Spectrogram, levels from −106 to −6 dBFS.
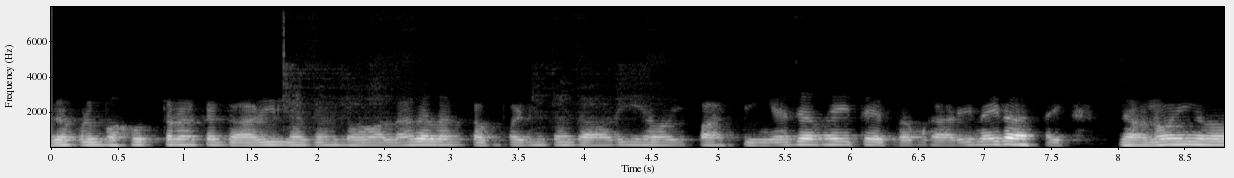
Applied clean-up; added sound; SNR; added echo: neural mask model DeepFilterNet 3.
